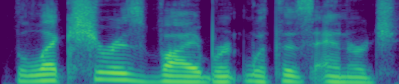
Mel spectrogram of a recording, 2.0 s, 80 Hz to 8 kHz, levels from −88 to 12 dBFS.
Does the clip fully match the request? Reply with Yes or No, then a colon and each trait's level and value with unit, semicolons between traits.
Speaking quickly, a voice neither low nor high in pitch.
Yes: fast, 210 wpm; medium, 150 Hz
